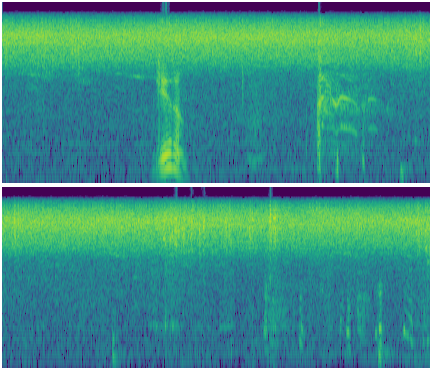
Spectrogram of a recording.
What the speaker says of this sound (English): Oh, it's a cicada?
